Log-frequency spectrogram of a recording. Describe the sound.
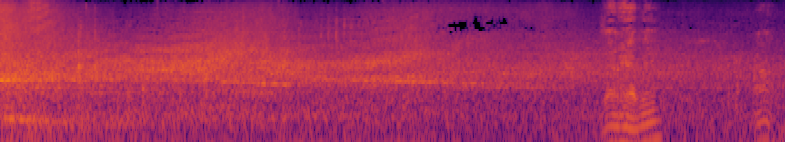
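Traffic noise while crossing Wacker Drive: a steady roar of cars and other road vehicles that stays constant throughout, with one vehicle briefly louder near the end.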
